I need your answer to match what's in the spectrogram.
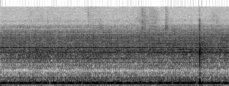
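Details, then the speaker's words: Blaupunkt Arkansas stereo tube radio, first power-up after restoration, volume full, tuning condenser jammed: steady hiss with low constant hum, no crackle; normal medium-wave and long-wave band noise, so the AM receiver is alive. "this is on medium wave we've got something you've got something on there that's medium wave can't tune well okay this is definitely noise that we expect to hear that would be long-wave same noise"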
